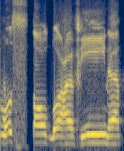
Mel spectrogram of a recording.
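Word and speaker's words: ٱلْمُسْتَضْعَفِينَ: এখানে একটা ভুল করার জায়গা আছে, অনেকেই ভুল করে এখানে মুস্তাউদ এখানে কলকলা করে। দদ হরফের সাথে যখন জজম হয় অনেকে কলকলা করার চেষ্টা করে, কিন্তু কলকলা এখানে করা যাবে না।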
